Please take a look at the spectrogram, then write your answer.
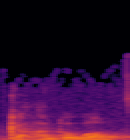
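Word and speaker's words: gondola: me the exact pronunciation of the word it is spelled gon do la Bailey gondolo that's correct Mary Cassatt hated conventional art so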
